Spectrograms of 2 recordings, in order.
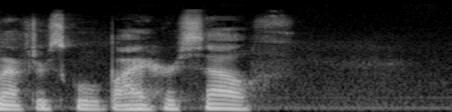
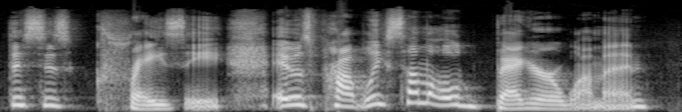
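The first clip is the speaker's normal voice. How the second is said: higher-pitched irritated protest; exasperated; 7 semitones higher than usual. A narrator's reading. Sybil explaining away the ghost, irritated. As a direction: dismiss it with a touch of anger. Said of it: "Sybil exclaimed angrily".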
